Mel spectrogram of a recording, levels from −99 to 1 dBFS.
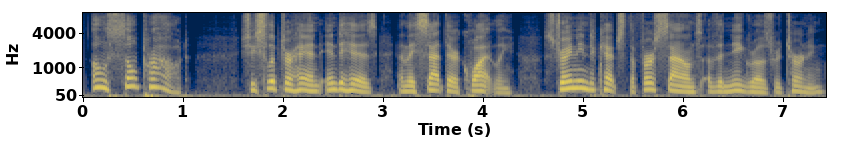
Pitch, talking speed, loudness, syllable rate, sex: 160 Hz, 195 wpm, -19 LUFS, 5.1 syllables/s, male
